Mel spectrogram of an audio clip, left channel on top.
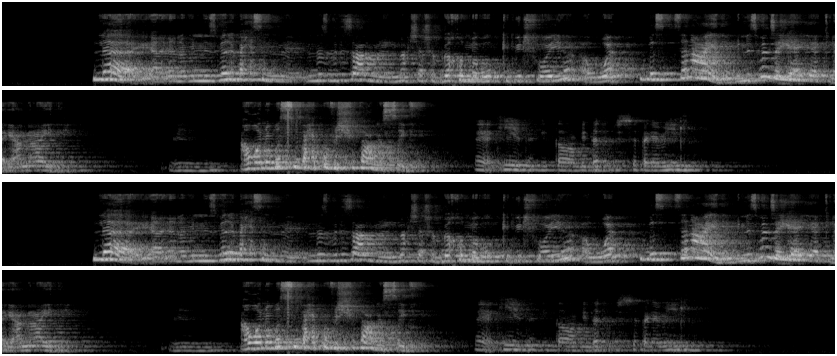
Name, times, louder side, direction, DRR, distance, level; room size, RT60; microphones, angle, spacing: voice 1, 0.9-9.0 10.7-12.5, equal, 10° left, 3 dB, 2.4 m, -24 dB
voice 2, 10.0-10.5 13.1-15.2, left 3 dB, 60° left, 5 dB, 4.9 m, -37 dB
29.5 x 17.5 x 8.4 m, 1.3 s
head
